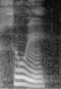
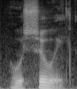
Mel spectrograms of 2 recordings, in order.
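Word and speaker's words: Usui: healing technique what suya Reiki how do you pronounce it well sooie sooie sooie Reiki okay and tell me a little bit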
